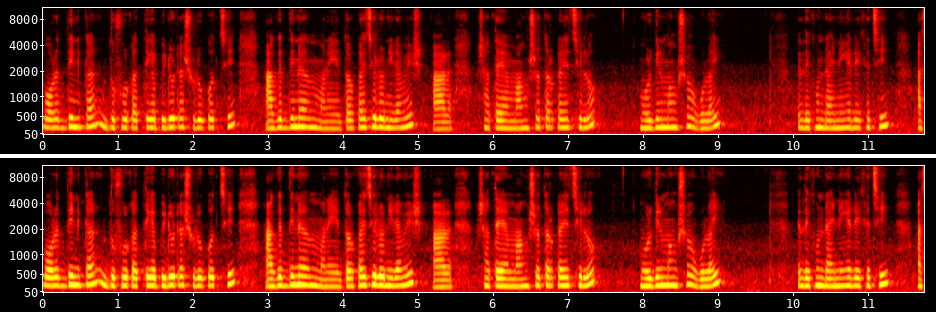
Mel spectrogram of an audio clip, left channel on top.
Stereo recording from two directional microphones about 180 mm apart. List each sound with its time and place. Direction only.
0.0 s a woman's voice: 15° right (ahead or behind)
